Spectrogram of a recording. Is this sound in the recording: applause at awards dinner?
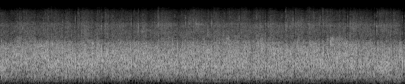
yes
